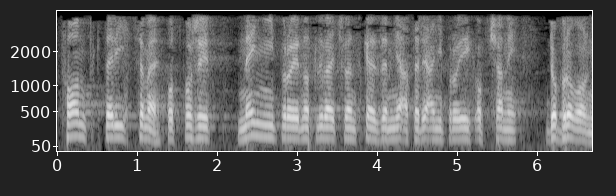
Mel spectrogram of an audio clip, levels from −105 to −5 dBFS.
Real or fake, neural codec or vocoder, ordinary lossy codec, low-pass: real; none; MP3, 24 kbps; 3.6 kHz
